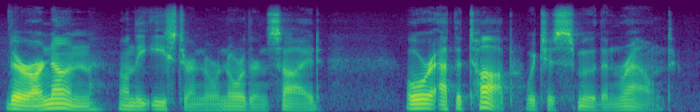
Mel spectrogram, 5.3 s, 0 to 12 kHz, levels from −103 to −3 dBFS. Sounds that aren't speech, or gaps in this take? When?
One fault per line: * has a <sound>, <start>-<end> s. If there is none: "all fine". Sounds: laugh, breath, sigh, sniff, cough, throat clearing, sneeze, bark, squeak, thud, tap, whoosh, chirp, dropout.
all fine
